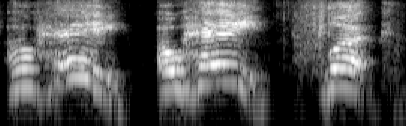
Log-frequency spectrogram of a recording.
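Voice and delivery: high, loud excited calling. Real, not acted. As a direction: call out with delight. Excitedly pointing something out.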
